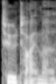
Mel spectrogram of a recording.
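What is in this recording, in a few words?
"two-timer", English, British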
